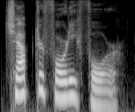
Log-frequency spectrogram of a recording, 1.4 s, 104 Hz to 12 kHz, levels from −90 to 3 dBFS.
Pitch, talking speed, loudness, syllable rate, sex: 180 Hz, 130 wpm, -18 LUFS, 4.2 syllables/s, female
